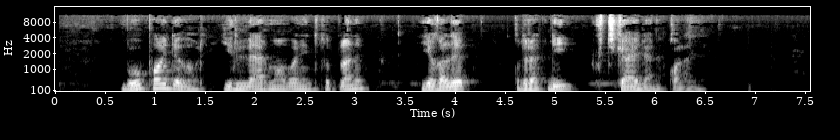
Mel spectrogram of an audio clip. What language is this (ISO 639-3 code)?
uzb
